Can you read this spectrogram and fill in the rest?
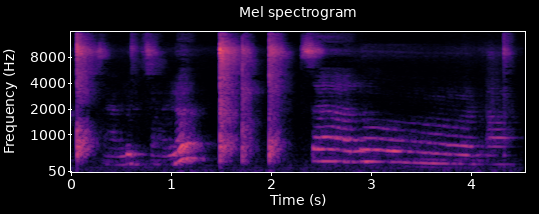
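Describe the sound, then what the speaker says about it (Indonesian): Audience at a community health and nutrition training session in Indonesia doing a rhythmic 'tepuk salut' clap chant: a few sharp, spaced hand claps mixed with chanted voices, ending in a sustained sung syllable. "Kita tepuk salut nih buat semuanya ya."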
